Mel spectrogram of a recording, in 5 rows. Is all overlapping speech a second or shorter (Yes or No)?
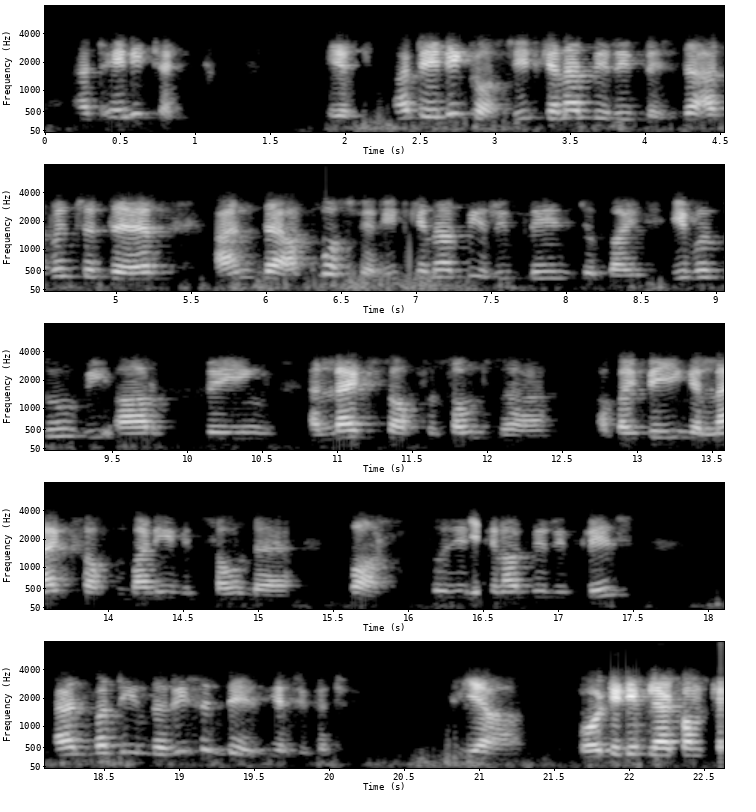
Yes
